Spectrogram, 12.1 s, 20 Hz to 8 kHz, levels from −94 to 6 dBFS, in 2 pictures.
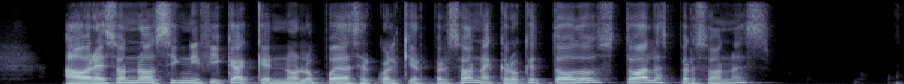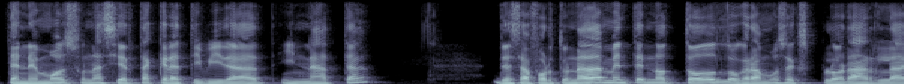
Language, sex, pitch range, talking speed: Spanish, male, 125-155 Hz, 135 wpm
